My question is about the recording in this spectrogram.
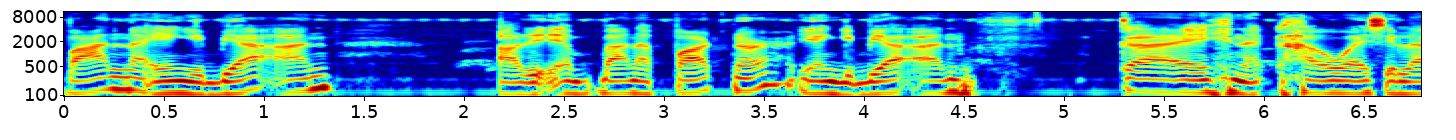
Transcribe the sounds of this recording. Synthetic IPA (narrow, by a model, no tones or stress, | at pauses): baːnaʔɪjaŋɡɪbja̰ːʔa̰n | ʔa̰abaːnapaɹt̪̚nɛɹjaŋɡɪbja̰ːʔa̰n | kajnɐɡʔaːwajsɪla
